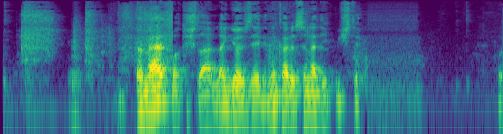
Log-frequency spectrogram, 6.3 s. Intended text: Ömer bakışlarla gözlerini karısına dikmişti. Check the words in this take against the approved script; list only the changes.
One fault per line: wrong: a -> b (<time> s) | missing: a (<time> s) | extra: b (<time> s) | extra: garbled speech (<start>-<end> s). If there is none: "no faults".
no faults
